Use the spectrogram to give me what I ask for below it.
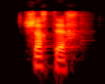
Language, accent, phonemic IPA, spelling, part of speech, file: French, France, /ʃaʁ.tɛʁ/, charter, noun, LL-Q150 (fra)-charter.wav
- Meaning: 1. a charter flight 2. a charter plane 3. a charter pilot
